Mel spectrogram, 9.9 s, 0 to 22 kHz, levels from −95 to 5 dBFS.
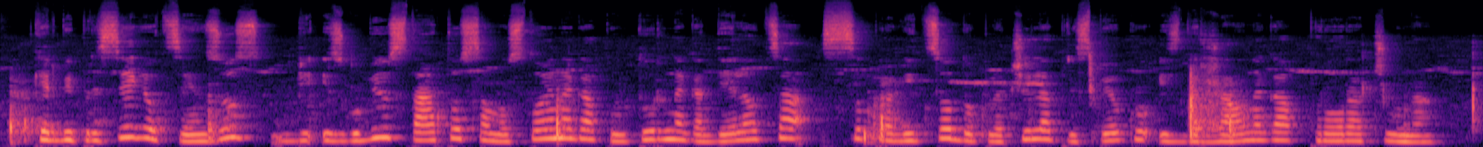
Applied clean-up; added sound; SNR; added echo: classical method log-MMSE.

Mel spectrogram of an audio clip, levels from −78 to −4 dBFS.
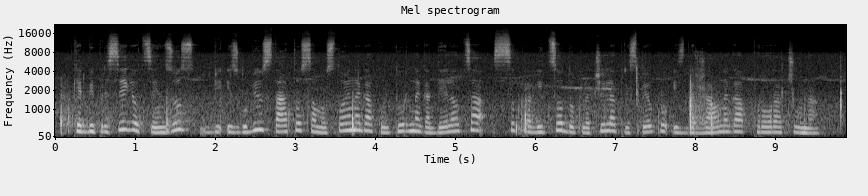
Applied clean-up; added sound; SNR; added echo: none; Fireworks; 8 dB; none.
